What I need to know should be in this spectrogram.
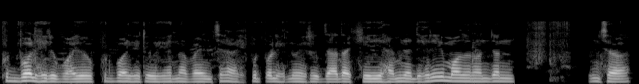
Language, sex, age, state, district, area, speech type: Nepali, male, 18-30, West Bengal, Jalpaiguri, rural, spontaneous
